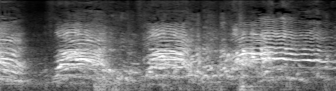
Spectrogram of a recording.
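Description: A noisy crowd of children and parents chattering and shouting over one another in the cafeteria at an open house at Eastgate Elementary school in Bellevue, with excited high-pitched kids' voices rising in waves, loud throughout.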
